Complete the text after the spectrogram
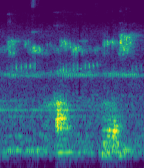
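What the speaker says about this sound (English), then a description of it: "Here is a frog that's vocalizing and it's attracting the female." A male frog in the Western Ghats calls to attract a female, giving two short, soft croaks among a steady chorus of insect-like chirping.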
